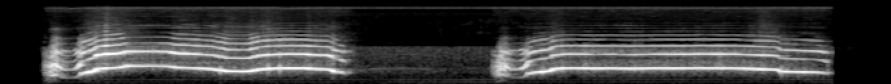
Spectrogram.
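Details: One African wild dog whining: two long, steady, tonal whines of about two seconds each, rich in overtones, with a short upward slide at the start and a brief silent gap between them.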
